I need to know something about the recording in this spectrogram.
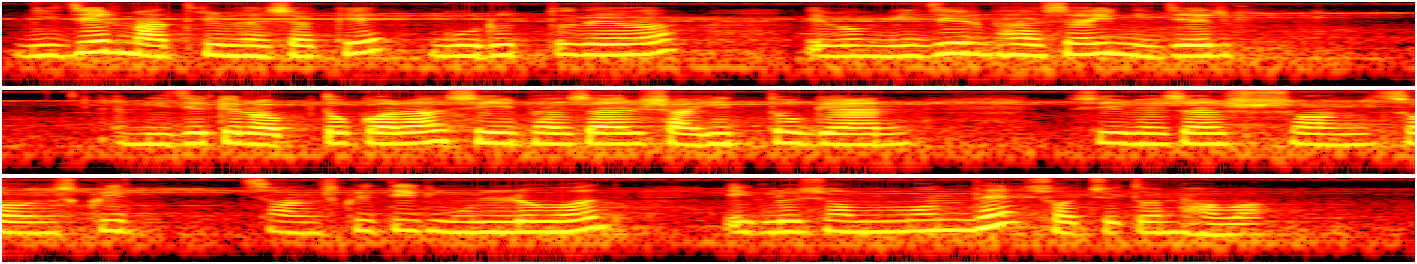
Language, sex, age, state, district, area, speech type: Bengali, female, 60+, West Bengal, Purulia, urban, spontaneous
